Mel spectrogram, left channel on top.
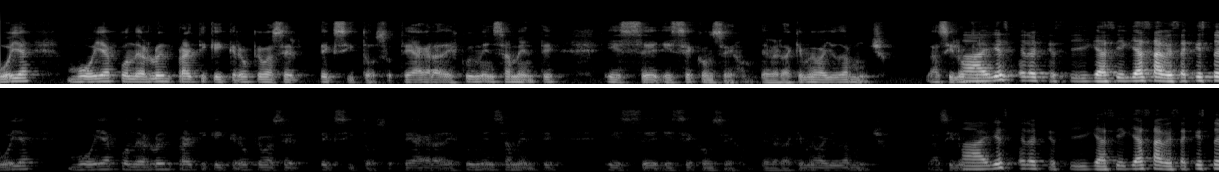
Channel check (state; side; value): quieter; right; 13.3 dB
